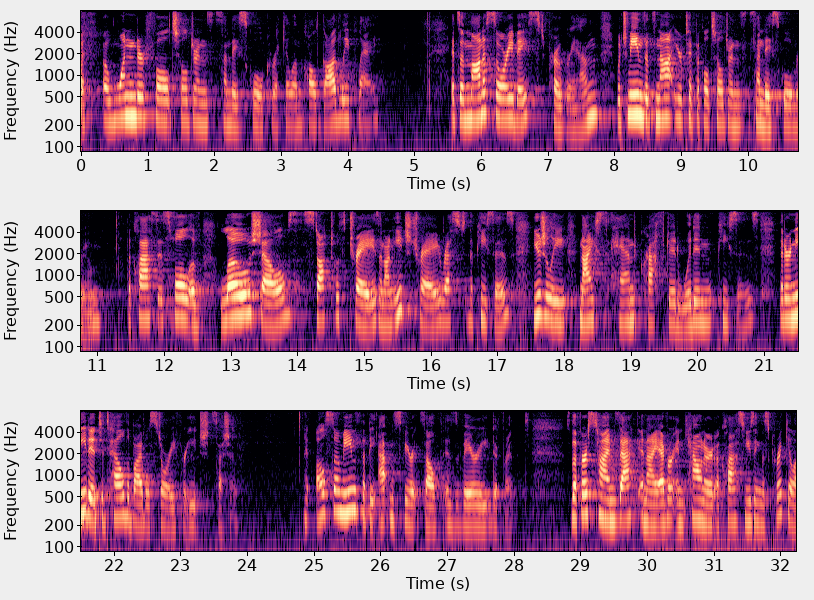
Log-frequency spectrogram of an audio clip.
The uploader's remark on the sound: preached at Northminster Church on March 10, 2019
